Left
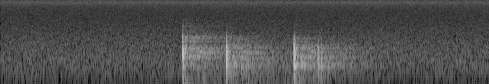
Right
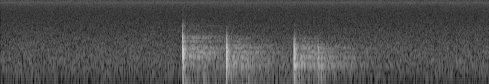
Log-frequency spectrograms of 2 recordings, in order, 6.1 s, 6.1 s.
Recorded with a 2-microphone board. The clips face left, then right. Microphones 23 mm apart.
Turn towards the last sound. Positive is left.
turn(degrees=30)  # may be behind; listen again after turning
